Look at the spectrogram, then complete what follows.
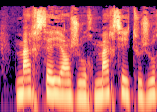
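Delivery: normal talking voice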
